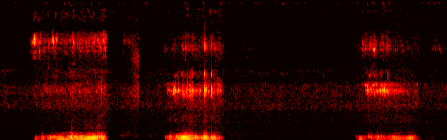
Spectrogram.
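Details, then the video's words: Four-month-old French bulldog puppy asleep after a tiring day, snoring loudly like a bear: three long, low, rattling rumbles, each about a second long, separated by quiet pauses. "French Bulldog Puppy Snoring Like a Bear"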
